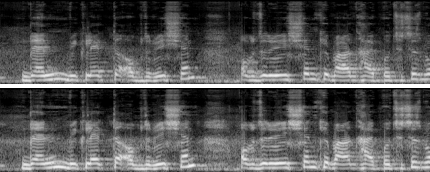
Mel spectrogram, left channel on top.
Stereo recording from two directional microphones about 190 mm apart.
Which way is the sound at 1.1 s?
35° right (ahead or behind).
